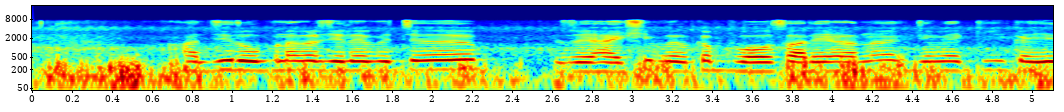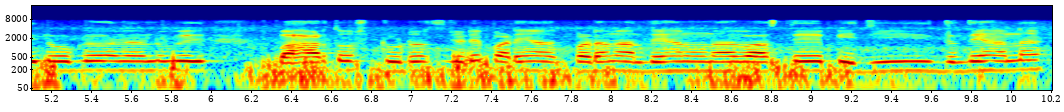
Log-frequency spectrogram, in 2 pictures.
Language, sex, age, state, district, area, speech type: Punjabi, male, 18-30, Punjab, Rupnagar, urban, spontaneous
